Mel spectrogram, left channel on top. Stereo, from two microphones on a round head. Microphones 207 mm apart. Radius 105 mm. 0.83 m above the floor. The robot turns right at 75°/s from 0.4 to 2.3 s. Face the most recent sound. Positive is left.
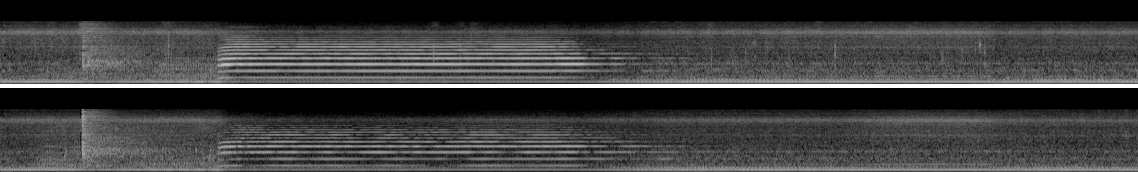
turn(degrees=65)  # may be behind; listen again after turning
